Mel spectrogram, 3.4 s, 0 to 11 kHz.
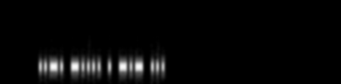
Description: Morse code, heard as a keyed tone, about 42 wpm, 700 Hz. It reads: F6EKS
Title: DXCC-100 Call Signs - 5 Characters - 45wpm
